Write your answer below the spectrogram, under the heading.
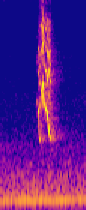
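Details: One brief budgie squawk, harsh and descending, over a low steady hum.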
